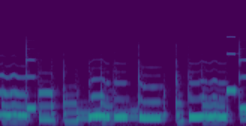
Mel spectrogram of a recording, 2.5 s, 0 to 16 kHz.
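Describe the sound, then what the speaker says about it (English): Arpeggiated notes from a Yamaha DSR500 FM synth driven over MIDI, a quick run of bright tonal notes jumping between low and high pitches, steady and close with short gaps, no voices. "This arpeggio comes from a much later Yamaha keyboard and it sounds like this."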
